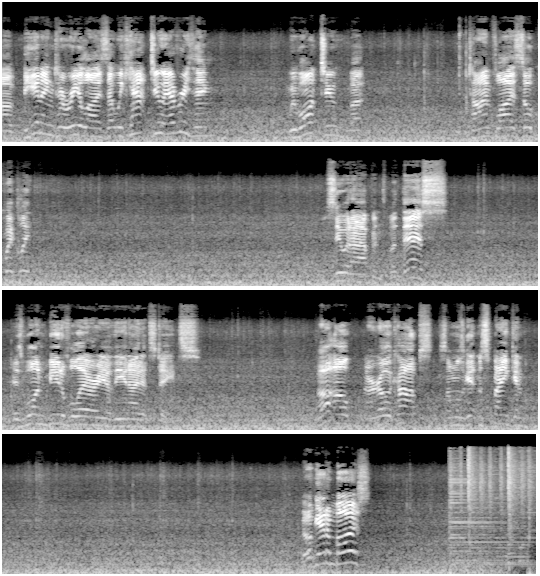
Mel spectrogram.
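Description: A truck's engine drones steadily.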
